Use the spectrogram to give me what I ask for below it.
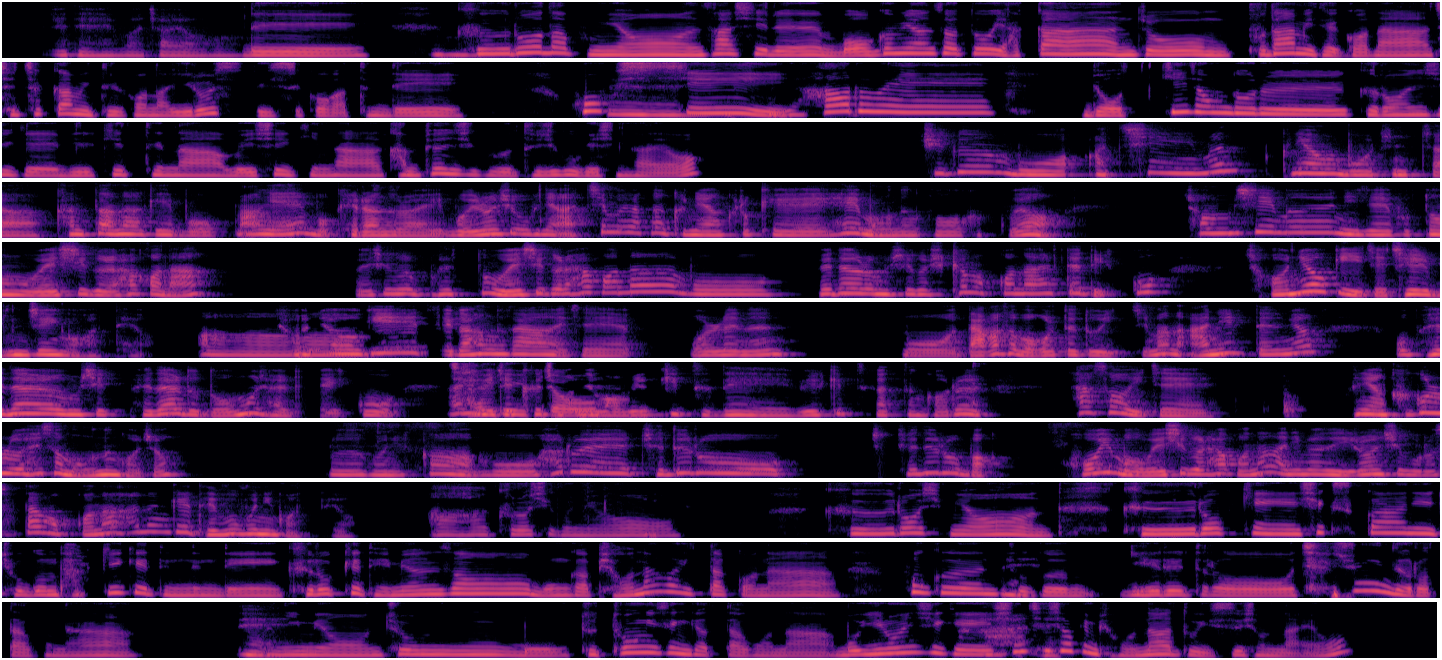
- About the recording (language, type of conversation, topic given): Korean, advice, 바쁜 일상에서 가공식품 섭취를 간단히 줄이고 식습관을 개선하려면 어떻게 해야 하나요?
- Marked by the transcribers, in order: unintelligible speech; tapping; other background noise; unintelligible speech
